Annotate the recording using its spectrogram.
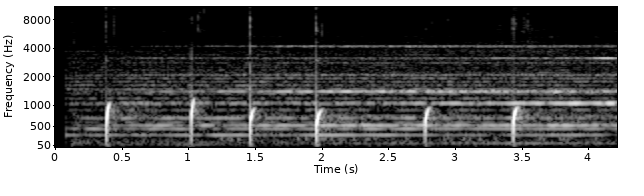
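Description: Six bubbly plop sound effects, each a quick upward-gliding pop, about half a second apart over a sustained musical chord.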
